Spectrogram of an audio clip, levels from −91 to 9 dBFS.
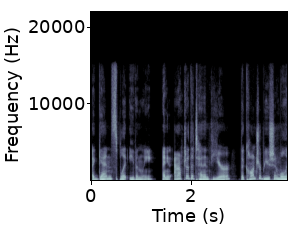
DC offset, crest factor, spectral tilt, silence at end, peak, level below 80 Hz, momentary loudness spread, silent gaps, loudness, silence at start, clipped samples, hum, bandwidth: under 0.1%; 18 dB; -5.5 dB/octave; 0 s; -4 dBFS; -42 dBFS; 5 LU; 1.29-1.42 s; -23 LUFS; 0 s; under 0.1%; none; 15.5 kHz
